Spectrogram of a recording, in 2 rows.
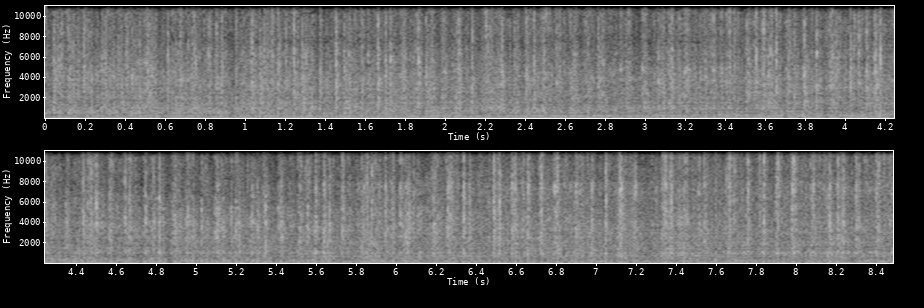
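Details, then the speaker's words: Tatum sand car V8 with a big cam, deep loud steady rumble with a lumpy idle, even and strong. It sounds healthy. "sounds really really good when you hear this thing you can tell it's got a nice big fat cam very healthy"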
